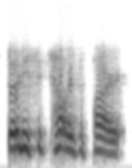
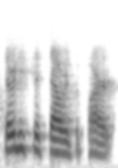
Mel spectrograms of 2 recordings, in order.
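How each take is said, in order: First: Thirty-six then a real laugh; laughing in disbelief. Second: Said in the usual way. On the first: Real, not acted. Telling the host about her parents, laughing. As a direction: laugh breaks up thirty-six hours apart. Repeats the odd fact, laughing.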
